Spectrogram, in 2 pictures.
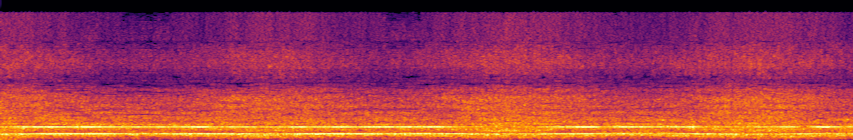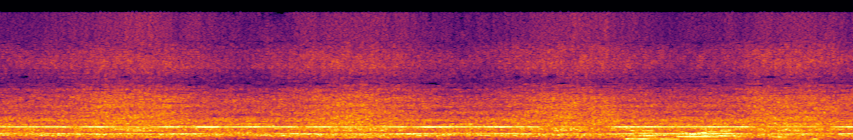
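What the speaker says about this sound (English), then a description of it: "We'll just hit that with the hairdryer for a second." A hair dryer blows with a continuous, even whoosh and a steady high motor whine, close and loud throughout.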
